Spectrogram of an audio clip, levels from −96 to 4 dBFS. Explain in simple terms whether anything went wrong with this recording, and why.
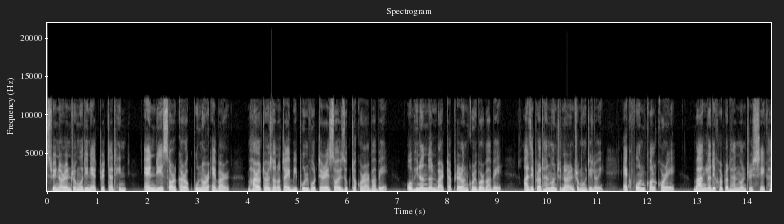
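You can hear short concealed packet loss at 1.01, 4.47, 5.19 and 10.37 s: tiny gaps in the call audio got patched by guessing, leaving brief smears or wobbles.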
